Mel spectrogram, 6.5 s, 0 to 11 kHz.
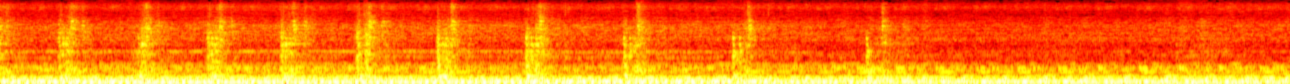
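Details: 1995 Chevy Silverado pickup, 5.7 V8, iPhone taped underneath the truck: sharp regular clunks about twice a second over a low engine rumble, fading after about four seconds; suspected drivetrain clunk, cause not confirmed.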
